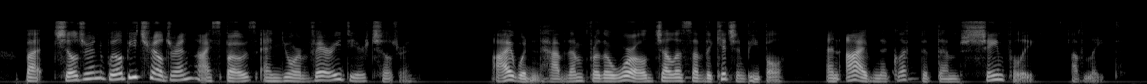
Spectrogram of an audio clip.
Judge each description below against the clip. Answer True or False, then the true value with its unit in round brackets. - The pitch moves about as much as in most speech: False (6.1 semitones)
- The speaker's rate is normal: True (160 wpm)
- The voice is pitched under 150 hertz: False (155 Hz)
